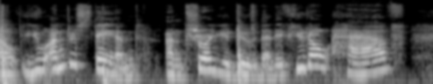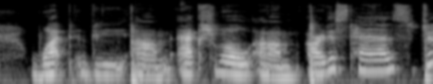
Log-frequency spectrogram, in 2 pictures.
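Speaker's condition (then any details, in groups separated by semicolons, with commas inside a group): No condition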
